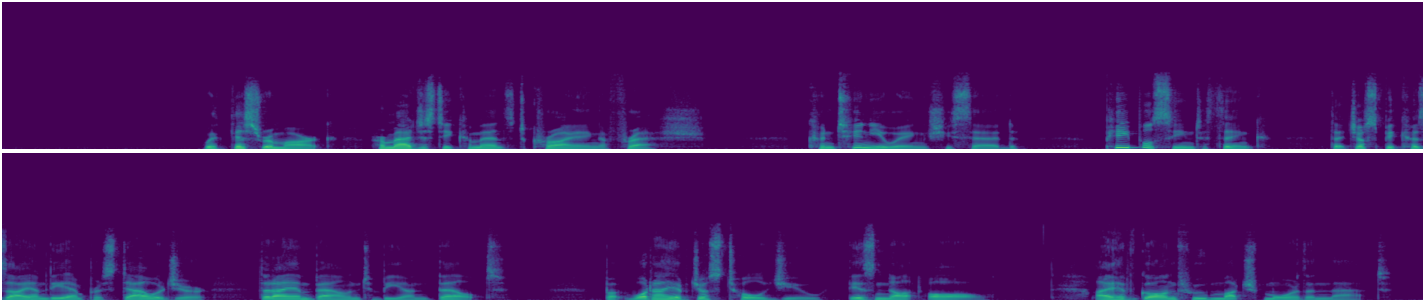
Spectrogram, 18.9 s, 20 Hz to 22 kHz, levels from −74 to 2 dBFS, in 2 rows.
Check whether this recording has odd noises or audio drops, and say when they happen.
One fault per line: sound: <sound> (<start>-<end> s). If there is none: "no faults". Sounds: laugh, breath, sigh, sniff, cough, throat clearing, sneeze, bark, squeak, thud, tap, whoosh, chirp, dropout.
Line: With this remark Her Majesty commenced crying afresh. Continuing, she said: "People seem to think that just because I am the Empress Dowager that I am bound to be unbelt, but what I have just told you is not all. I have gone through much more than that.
no faults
